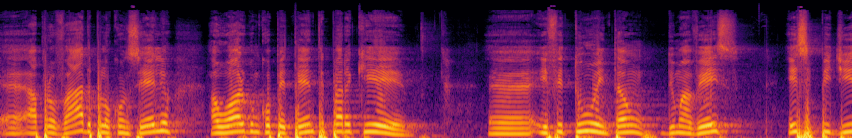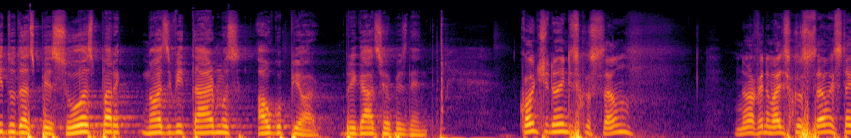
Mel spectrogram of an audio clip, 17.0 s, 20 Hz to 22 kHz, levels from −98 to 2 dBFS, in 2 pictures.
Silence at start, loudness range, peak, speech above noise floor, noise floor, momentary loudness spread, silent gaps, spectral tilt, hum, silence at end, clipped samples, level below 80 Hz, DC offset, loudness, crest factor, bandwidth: 0 s; 6 LU; -4 dBFS; 46 dB; -60 dBFS; 10 LU; none; -7 dB/octave; none; 0 s; under 0.1%; -22 dBFS; under 0.1%; -16 LUFS; 12 dB; 15 kHz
